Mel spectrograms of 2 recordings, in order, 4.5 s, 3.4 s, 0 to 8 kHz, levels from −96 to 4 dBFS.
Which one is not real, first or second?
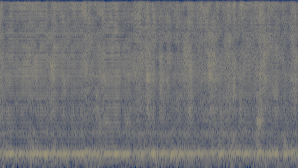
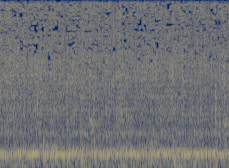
first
